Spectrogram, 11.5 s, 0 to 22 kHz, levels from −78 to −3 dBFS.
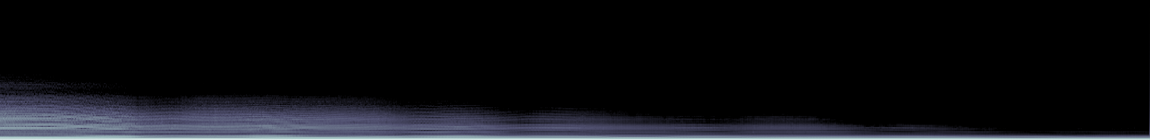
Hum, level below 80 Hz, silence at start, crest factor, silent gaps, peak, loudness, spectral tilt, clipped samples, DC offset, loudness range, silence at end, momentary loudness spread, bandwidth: none; -68 dBFS; 0 s; 6 dB; none; -8 dBFS; -16 LUFS; -10 dB/octave; under 0.1%; under 0.1%; 3 LU; 0 s; 4 LU; 5.2 kHz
